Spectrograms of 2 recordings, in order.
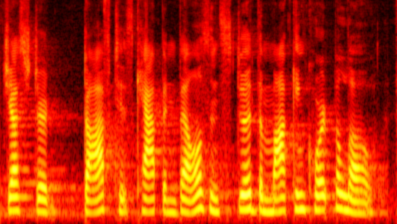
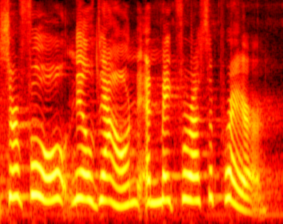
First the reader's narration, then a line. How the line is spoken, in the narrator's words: to his jester cried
